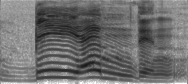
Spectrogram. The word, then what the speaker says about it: beenden: an fagen começar agora veja o verbo beenden Olha onde eu coloco a sílaba tônica no n b e no e final não pode ser por regra né a tendência seria ser na primeira sílaba mas aí existe a seguinte regra existe alguns prefixos que são átonos Ou seja a sílaba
